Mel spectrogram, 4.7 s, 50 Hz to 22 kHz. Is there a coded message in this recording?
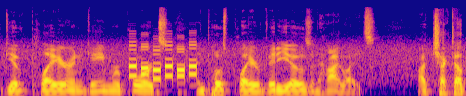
Yes: DTMF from 1.3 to 2.0 s, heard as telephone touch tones, dialled by machine, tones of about 70 ms, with speech in English. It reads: 90197#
